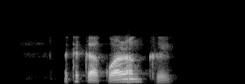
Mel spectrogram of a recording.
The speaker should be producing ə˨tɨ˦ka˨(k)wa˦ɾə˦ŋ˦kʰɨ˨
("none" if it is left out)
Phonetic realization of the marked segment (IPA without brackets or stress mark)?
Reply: k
